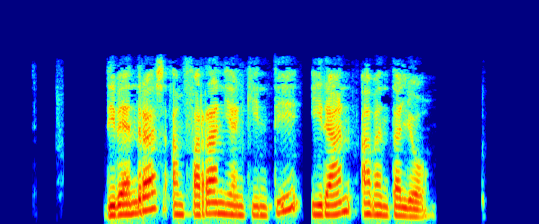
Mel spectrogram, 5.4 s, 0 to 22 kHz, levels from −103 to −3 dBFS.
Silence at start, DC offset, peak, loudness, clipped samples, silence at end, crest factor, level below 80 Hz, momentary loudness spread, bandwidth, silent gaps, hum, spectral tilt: 1.05 s; under 0.1%; -2 dBFS; -18 LUFS; under 0.1%; 1.1 s; 18 dB; -60 dBFS; 9 LU; 7.8 kHz; 3.03-3.10 s; none; -6 dB/octave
